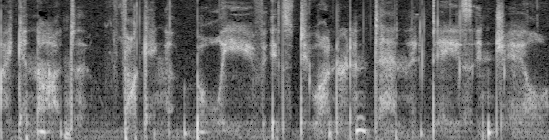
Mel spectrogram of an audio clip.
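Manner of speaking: hushed, soft, breathy ASMR whisper. Speaker calms down and says this in a soft whispery ASMR voice. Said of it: "I'll say this in my A S M R voice".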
